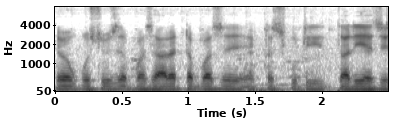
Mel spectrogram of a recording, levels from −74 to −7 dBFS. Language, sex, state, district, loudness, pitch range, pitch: Bengali, male, West Bengal, Jhargram, -26 LUFS, 100-105 Hz, 100 Hz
